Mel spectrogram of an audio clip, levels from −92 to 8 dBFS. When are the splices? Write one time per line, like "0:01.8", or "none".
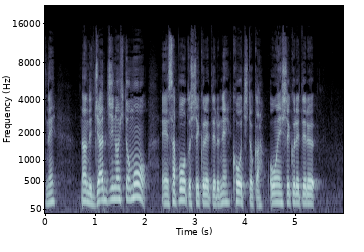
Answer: none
